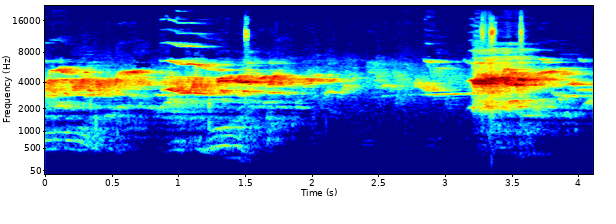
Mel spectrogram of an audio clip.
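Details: At a bird song contest, an Oriental magpie-robin delivers high, sweeping whistled phrases that fade into a short pause, then bursts back loudly with sharp, bright notes; soft lower murmuring sounds underneath.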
